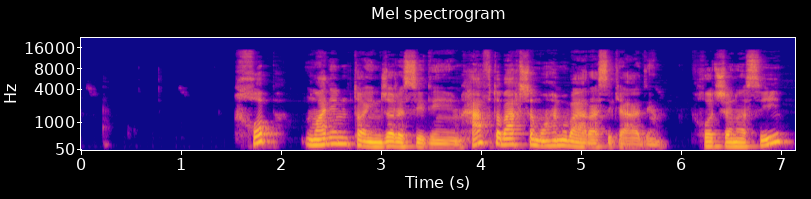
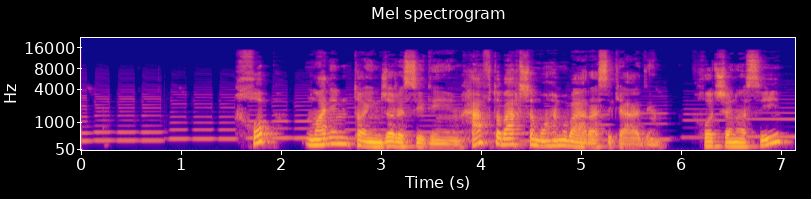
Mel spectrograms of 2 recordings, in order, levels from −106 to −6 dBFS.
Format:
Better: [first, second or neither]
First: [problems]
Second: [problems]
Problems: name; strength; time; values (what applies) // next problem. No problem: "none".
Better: first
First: none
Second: background music; faint; throughout; 20 dB below the speech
